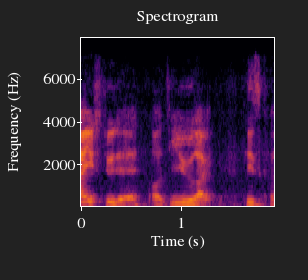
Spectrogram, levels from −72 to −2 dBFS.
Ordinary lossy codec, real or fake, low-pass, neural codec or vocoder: none; fake; 7.2 kHz; vocoder, 44.1 kHz, 128 mel bands, Pupu-Vocoder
